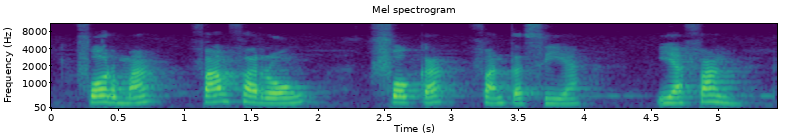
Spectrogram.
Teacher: fonema efe en estos labios dentales podemos determinar lo que es la presencia de contracción entre el labio inferior con los dientes superiores para el momento de articular la consonante · articulaciones consonánticas cuyo órgano activo es el labio inferior y el pasivo es el borde de los incisivos superiores o de los dientes superiores. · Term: labio dentales, labiodentales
